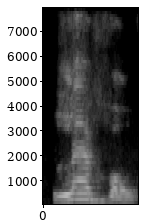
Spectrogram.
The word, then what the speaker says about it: level: Se você olhar aqui na lateral, ó, level, não pronuncia a letra e, a segunda letra e level, você passa de V para L.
